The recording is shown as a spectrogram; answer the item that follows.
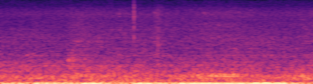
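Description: Low, steady background rumble with one short click about a second in.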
